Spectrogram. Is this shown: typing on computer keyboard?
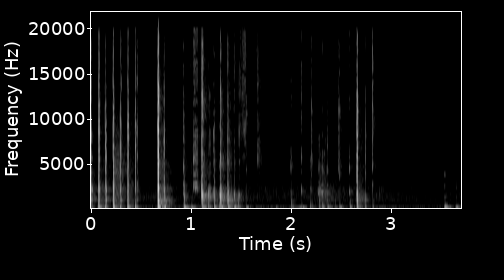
yes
